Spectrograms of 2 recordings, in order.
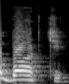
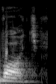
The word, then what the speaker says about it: watch: लिख देता हूँ WATCH, तो अगर न्यू स्टूडेंट्स होगा तो वो इसके लिए पढ़ेगा बॉट्च, बॉट्च, क्योंकि टी का वो टा लगा देगा यहाँ पर। ठीक है, बॉट्च पड़ेगा। लेकिन मैं यहाँ पे बात करूँ, यहाँ पर टी साइलेंट होगा, इसके लिए हम पढ़ेंगे वॉच।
